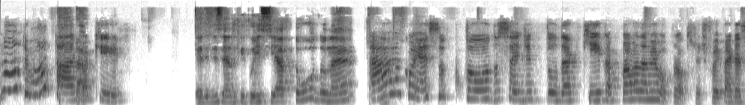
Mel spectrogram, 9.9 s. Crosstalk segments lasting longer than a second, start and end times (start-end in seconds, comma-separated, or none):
none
